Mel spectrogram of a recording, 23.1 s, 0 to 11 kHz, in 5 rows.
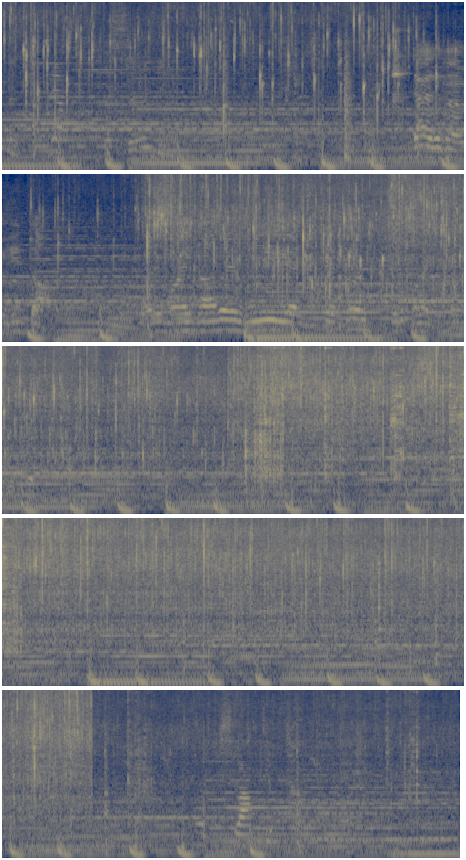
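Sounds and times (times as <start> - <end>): potatoes sizzling in hot oil: 0.0 - 23.0
spatula scraping and stirring: 9.3 - 14.8.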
